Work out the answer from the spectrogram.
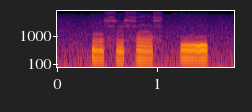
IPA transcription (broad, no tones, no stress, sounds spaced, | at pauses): tˤ ẽ ħ ẽ ħ aː ħ t̪ʰ o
